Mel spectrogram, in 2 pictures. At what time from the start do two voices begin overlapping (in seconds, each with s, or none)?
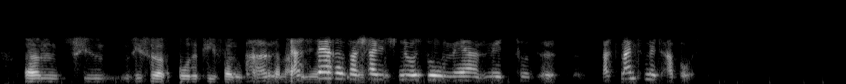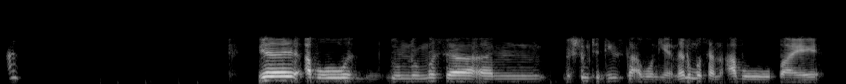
2.5 s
